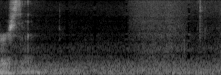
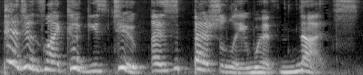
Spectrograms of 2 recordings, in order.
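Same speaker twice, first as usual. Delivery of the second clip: ordinary delivery, nothing marked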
